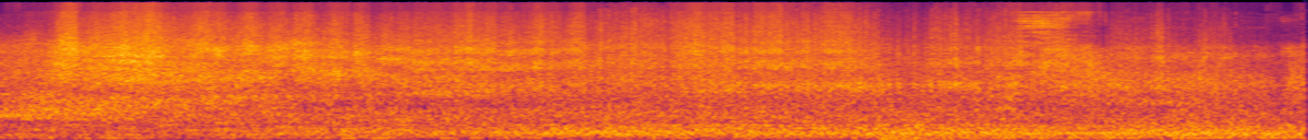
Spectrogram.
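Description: A Rafale fighter jet roars through a loop and tight turn, its steady broadband engine rush filling the air loudly and continuously with no voices.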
